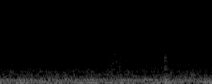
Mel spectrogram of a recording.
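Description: A few short, faint scratches of pencil and paper at a study table, starting about a second in, over a steady low room hum.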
